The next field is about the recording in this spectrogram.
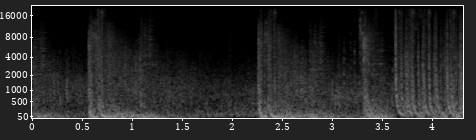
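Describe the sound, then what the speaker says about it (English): Sticky shotgun firing in Borderlands 4, three heavy blasts spaced roughly a second or more apart, each a sharp loud crack with a short rumbling tail over steady game background noise. "What about this sticky shotgun?"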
